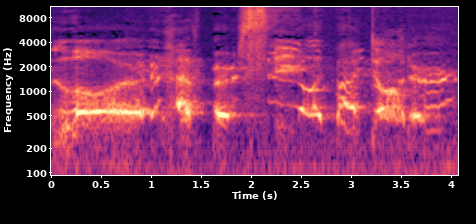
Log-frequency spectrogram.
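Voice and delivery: a high, crying shout for mercy; crying plea. Acted. Mother clings to Jesus's cloak, crying out in a high wail. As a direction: wail it out, begging.

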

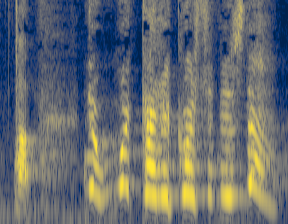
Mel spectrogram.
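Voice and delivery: high-pitched imitation of an upset woman; mock indignant outburst. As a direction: act out a woman lashing back. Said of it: "started letting me have it".

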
